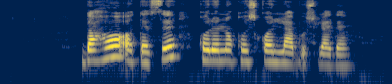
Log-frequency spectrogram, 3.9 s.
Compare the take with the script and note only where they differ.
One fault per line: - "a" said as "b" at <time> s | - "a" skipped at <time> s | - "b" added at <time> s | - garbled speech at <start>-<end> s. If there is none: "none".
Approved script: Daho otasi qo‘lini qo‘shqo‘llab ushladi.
none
